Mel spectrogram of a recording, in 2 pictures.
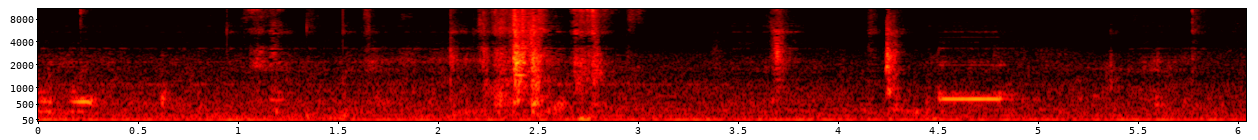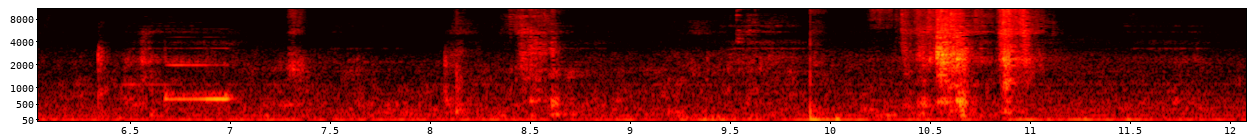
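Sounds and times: steady low hum: 0:00.0 - 0:12.0
short fare reader beeps: 0:04.5 - 0:04.9, 0:06.6 - 0:07.1.

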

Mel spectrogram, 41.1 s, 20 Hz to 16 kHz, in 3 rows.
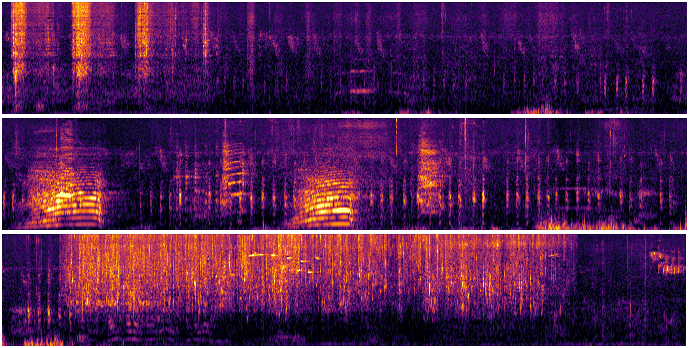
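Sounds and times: cow mooing: 0:14.1 - 0:15.8, 0:19.4 - 0:20.9.

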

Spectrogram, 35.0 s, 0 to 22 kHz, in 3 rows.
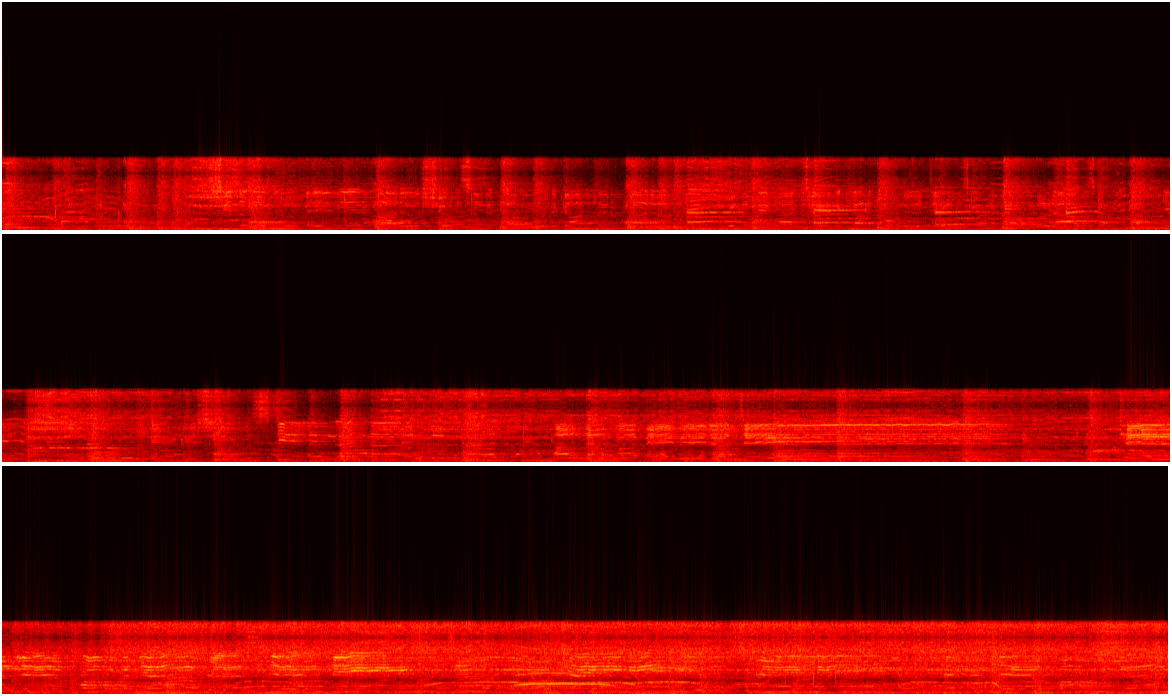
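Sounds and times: bass guitar: 0:00.0 - 0:35.0
distorted electric guitars: 0:00.0 - 0:35.0
drum kit: 0:00.0 - 0:35.0
man singing: 0:01.9 - 0:35.0.

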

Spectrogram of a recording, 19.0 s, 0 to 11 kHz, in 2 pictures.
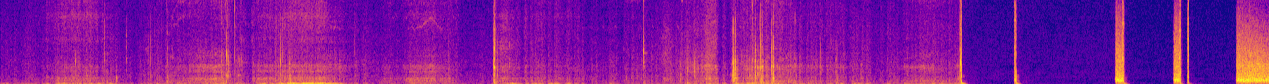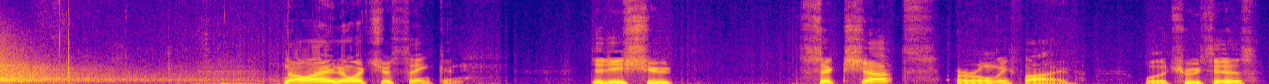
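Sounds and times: rifle handling scraping and clicks: 0:04.8 - 0:06.4
gunshots: 0:08.8 - 0:11.7.

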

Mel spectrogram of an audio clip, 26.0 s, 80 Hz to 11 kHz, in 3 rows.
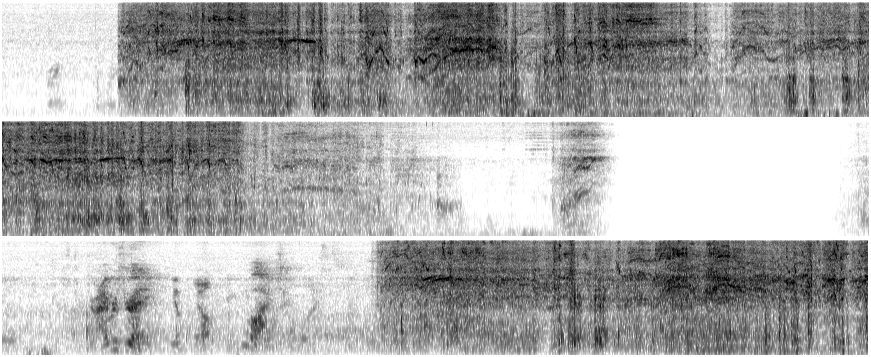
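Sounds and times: toy truck motors whining: 0:01.1 - 0:13.1, 0:14.1 - 0:14.9, 0:21.0 - 0:26.0.

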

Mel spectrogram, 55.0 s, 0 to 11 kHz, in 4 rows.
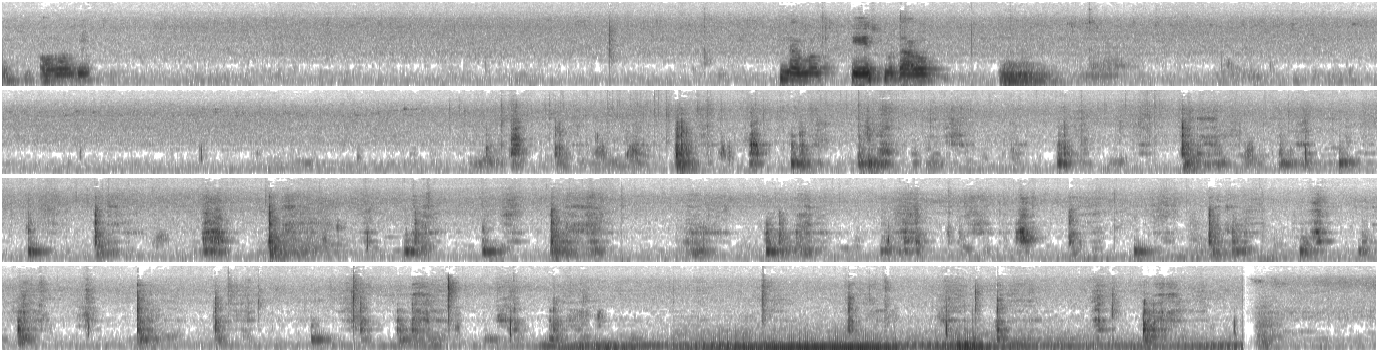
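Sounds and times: onions sizzling in oil: 0:00.0 - 0:54.9
spatula scraping a pan: 0:17.8 - 0:54.1.

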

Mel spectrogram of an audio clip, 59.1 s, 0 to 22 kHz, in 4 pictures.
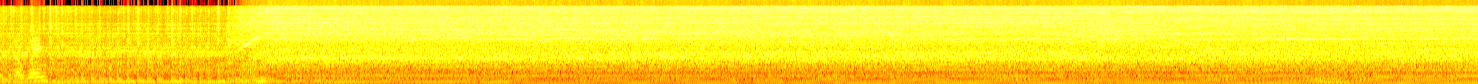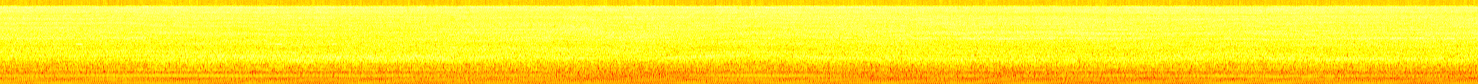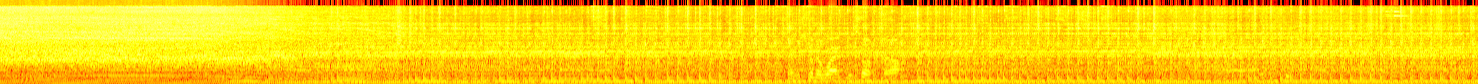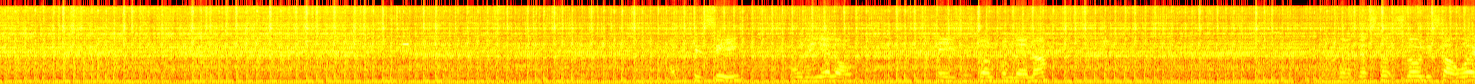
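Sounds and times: electric drill sanding whine: 0:00.0 - 0:59.0
generator engine hum: 0:00.0 - 0:59.0.

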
